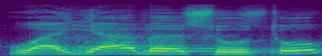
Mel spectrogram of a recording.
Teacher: اس لفظ میں ہم نے سین پڑھنا ہے، صاد نہیں پڑھیں گے. اوپر والی چھوٹی سین کے ساتھ اس لفظ کو پڑھیں گے، یعنی وَيَبْسُطُ، واو زبر وا، یا با زبر یب، وَيَب، سین پیش سو، تو پیش تو، وَيَبْسُطُ وَاللَّهُ يَقْبِضُ وَيَبْسُطُ وَإِلَيْهِ تُرْجَعُونَ.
